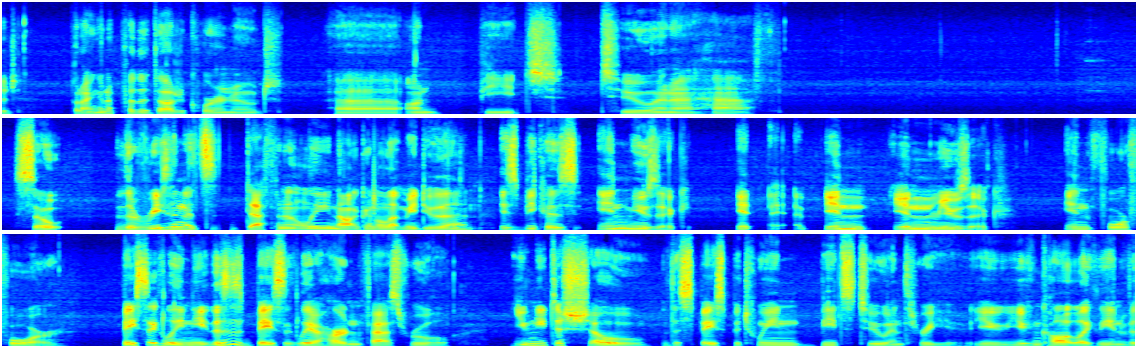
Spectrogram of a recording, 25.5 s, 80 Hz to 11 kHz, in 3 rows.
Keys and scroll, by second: 0.6 Tab, 0.9 Tab, 4.2 Tab, 6.5 f, 7.9 Return.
